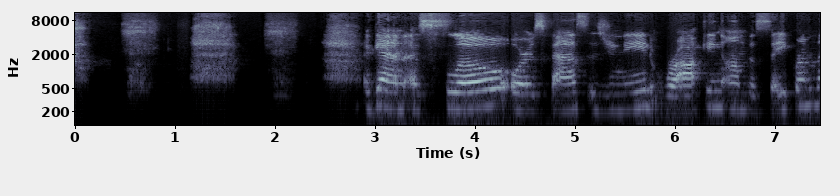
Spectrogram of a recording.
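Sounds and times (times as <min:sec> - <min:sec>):
breathing in through the nose and out through the mouth during a yoga twist: 0:00.0 - 0:02.9
speech: 0:02.9 - 0:07.4.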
